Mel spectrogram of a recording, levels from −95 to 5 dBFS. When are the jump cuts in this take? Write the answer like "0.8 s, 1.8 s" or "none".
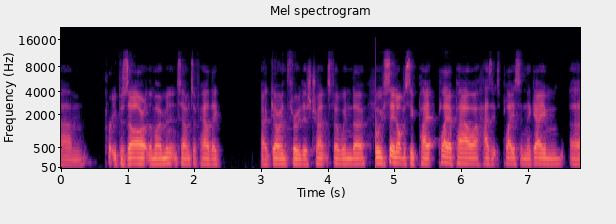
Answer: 4.7 s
